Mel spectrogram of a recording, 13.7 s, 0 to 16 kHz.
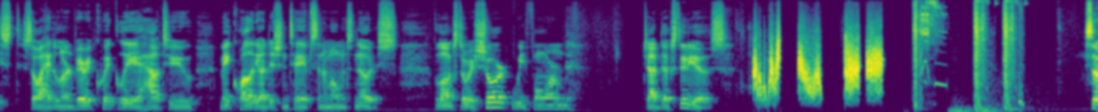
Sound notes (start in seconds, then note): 9.4 record scratching; 10.6 duck squeaking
